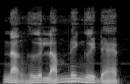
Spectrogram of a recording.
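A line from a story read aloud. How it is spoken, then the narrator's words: Excited laughing. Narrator (Vietnamese): Lão Tạo càng cảm thấy kích thích cho nên bật cười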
